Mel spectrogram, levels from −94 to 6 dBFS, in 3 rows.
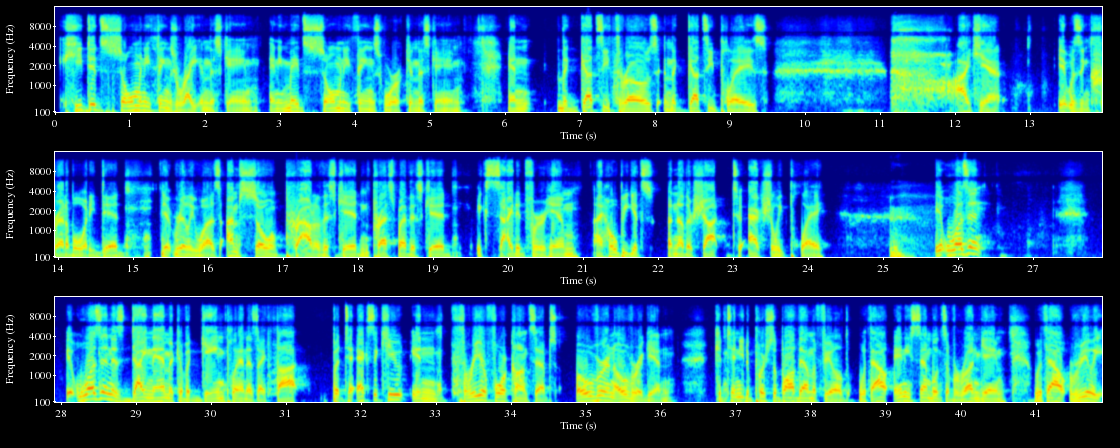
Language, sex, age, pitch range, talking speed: English, male, 30-49, 95-135 Hz, 145 wpm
